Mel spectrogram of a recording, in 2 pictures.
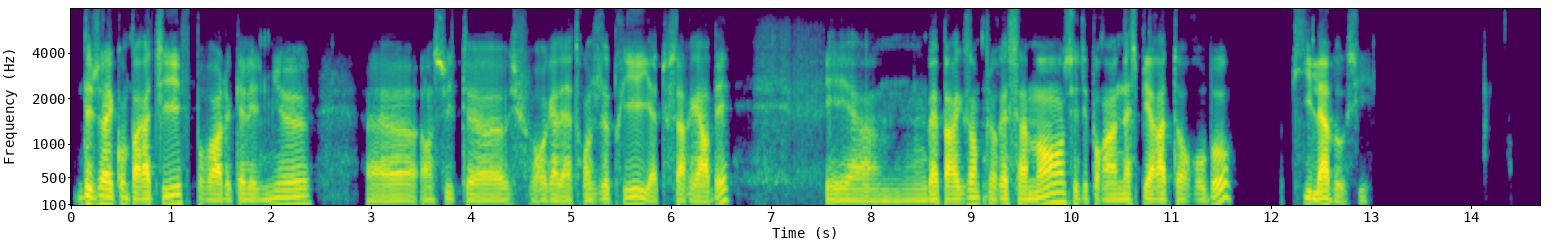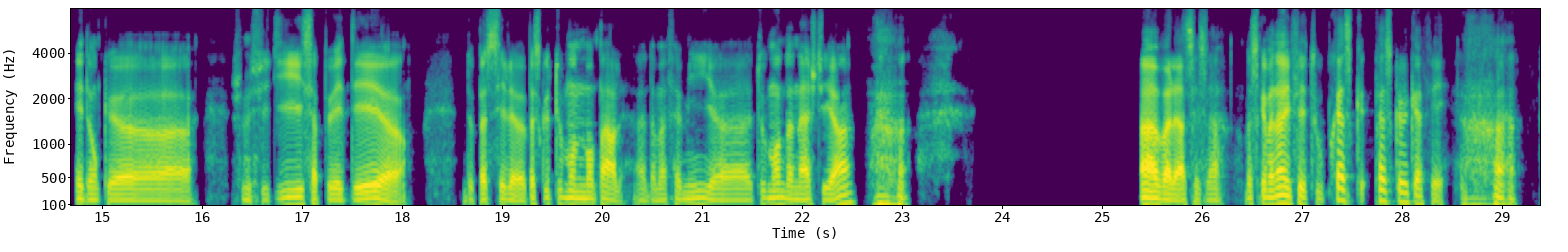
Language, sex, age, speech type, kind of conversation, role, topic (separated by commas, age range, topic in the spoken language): French, male, 40-44, conversation, unstructured, none, Quelle est votre stratégie pour négocier un meilleur prix ?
